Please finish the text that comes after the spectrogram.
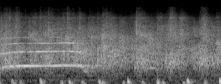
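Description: An audience applauds steadily, a dense wash of many hands clapping with a few sharper individual claps standing out, while a faint high whistle-like tone fades out early on.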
